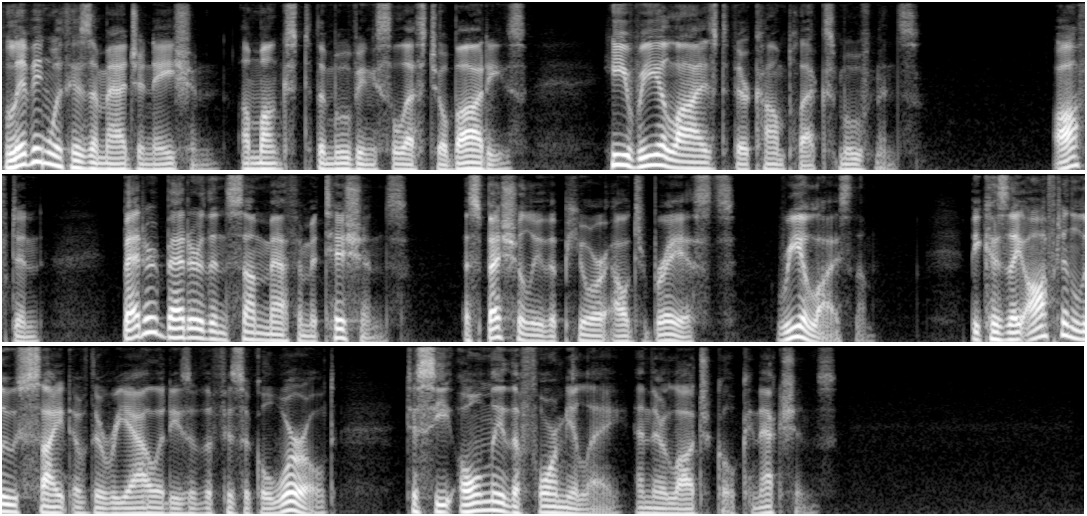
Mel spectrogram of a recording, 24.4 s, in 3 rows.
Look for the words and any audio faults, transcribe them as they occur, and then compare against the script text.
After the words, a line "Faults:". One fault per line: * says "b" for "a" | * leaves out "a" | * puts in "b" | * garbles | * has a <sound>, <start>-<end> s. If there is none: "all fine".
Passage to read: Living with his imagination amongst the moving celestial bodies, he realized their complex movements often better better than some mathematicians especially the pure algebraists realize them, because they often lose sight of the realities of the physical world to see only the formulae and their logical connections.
Living with his imagination amongst the moving celestial bodies, he realized their complex movements often better better than some mathematicians especially the pure algebraists realize them, because they often lose sight of the realities of the physical world to see only the formulae and their logical connections.
Faults:
all fine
